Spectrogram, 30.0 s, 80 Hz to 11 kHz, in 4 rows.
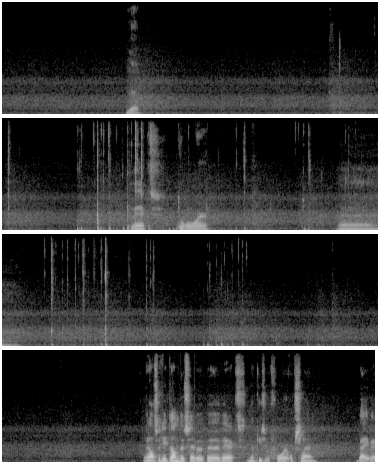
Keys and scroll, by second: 6.9 typing, 8.4-11.5 typing, 13.4-20.2 typing, 21.9 typing.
